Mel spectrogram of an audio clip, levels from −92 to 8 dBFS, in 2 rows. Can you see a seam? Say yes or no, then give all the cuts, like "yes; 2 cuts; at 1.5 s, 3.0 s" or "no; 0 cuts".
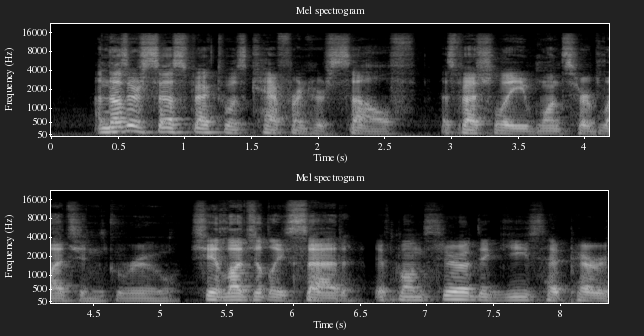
yes; 4 cuts; at 2.8 s, 4.1 s, 5.2 s, 6.5 s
